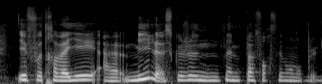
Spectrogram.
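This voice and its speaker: The recording has a dry, close sound with no echo, carrying a woman's medium-pitched voice with a dark, mellow tone. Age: 30s. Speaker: illustrator and comic book author. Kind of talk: interview. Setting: at her home.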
